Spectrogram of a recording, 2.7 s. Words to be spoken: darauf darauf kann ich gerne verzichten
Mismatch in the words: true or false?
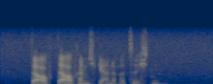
false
